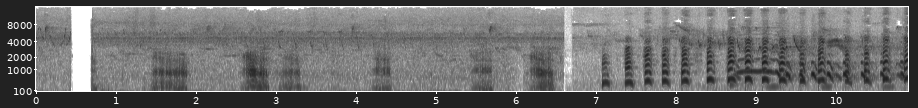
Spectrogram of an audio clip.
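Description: Red deer calling in short, hoarse grunts, six of them spread over about five seconds. After a sudden break near the end, a fast stream of high, arching chirps follows, overlapping one another.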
